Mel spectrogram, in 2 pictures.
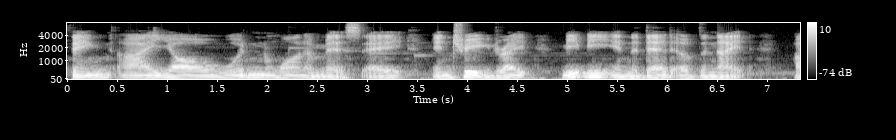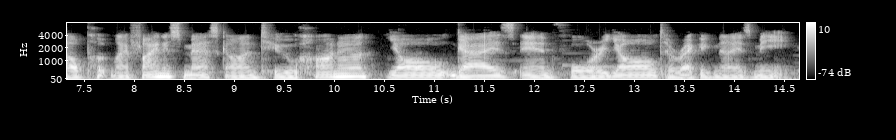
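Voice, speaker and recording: A man reading out a letter in a put-on American Southern accent, playing a folksy male treasure hoarder with a slow drawl. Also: low voice, lo-fi sound, soft background music. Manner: slow drawling read-aloud.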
